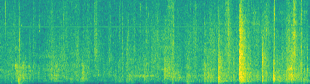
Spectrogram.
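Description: Footsteps and clothes rustling as people walk across a hard floor: a string of uneven thumps and scuffs that grows louder after about four seconds.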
